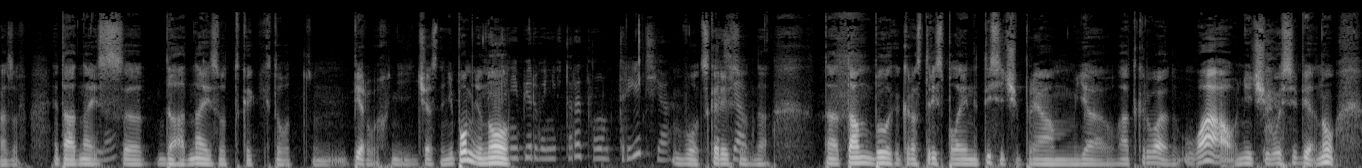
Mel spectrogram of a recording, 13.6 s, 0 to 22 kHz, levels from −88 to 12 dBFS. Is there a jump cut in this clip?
no; 0 cuts

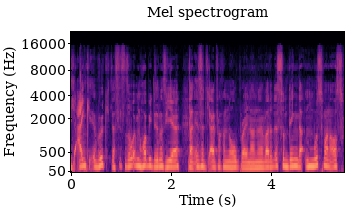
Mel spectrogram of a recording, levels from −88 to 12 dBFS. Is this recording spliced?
yes; 4 cuts; at 1.1 s, 1.9 s, 2.3 s, 2.7 s

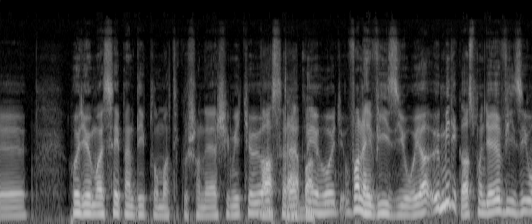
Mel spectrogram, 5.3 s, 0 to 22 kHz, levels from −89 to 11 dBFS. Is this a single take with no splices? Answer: yes; 0 cuts

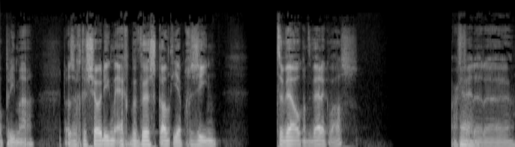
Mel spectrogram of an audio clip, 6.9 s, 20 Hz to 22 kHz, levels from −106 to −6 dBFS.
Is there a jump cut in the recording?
yes; 3 cuts; at 1.1 s, 2.2 s, 4.0 s

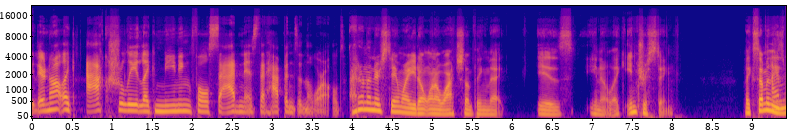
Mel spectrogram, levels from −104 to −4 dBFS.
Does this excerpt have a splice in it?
no; 0 cuts

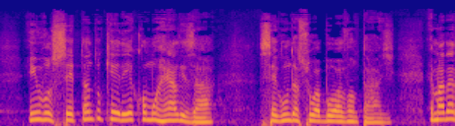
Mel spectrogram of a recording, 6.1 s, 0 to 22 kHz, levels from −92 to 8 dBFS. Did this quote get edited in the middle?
no; 0 cuts

